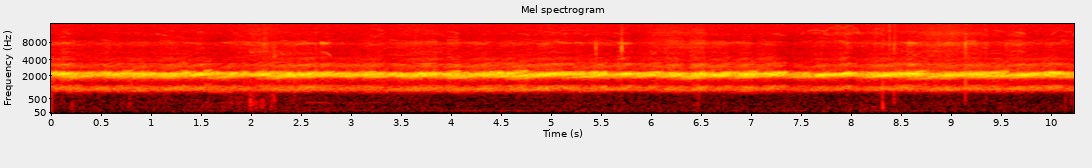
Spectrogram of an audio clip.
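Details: Frog chorus at Frog Korner on Harstine Island, Washington, under the season's first full moon, a snow moon: a dense, unbroken trilling wall of many overlapping callers in two steady bands, with one brief dip near seven seconds.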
